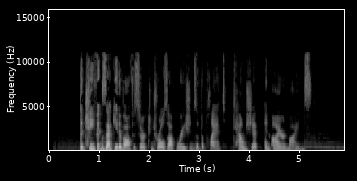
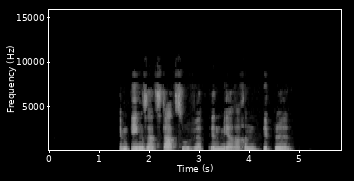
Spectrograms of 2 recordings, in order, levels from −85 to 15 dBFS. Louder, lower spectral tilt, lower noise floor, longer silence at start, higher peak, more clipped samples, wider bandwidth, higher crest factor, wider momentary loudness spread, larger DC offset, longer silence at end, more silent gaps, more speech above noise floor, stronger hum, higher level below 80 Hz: second, -27 LUFS vs -24 LUFS; about the same, -4 dB/octave vs -4.5 dB/octave; second, -61 dBFS vs -86 dBFS; second, 0.6 s vs 1.4 s; about the same, -8 dBFS vs -6 dBFS; neither; first, 11.5 kHz vs 9.4 kHz; about the same, 22 dB vs 20 dB; first, 18 LU vs 8 LU; neither; second, 0.7 s vs 1 s; second, none vs 3.12-3.16 s; second, 33 dB vs 62 dB; neither; second, -82 dBFS vs -74 dBFS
